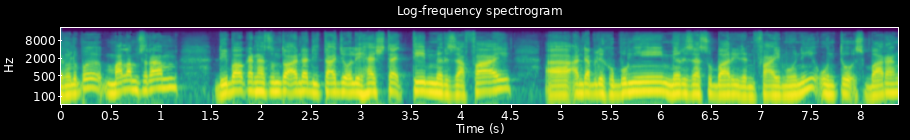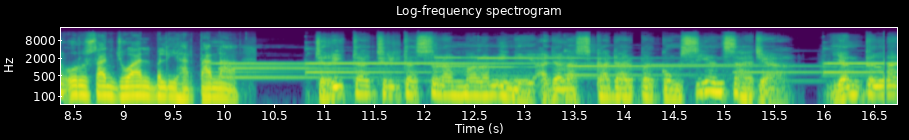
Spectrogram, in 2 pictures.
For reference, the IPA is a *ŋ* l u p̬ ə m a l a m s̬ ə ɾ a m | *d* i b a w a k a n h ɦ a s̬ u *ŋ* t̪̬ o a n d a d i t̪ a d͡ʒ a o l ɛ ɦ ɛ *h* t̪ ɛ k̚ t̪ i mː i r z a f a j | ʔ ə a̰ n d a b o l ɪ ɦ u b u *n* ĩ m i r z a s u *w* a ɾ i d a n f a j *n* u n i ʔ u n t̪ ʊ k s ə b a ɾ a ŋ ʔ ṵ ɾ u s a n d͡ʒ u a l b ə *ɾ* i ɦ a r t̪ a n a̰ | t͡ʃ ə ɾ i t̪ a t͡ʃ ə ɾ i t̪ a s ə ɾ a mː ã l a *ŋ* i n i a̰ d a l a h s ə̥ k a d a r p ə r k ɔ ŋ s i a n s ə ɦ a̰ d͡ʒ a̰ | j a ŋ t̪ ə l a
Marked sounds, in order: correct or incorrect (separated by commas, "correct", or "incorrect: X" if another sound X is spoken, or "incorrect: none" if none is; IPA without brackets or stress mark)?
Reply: correct, correct, incorrect: n, incorrect: ʃ, incorrect: ŋ, incorrect: b, incorrect: m, incorrect: l, incorrect: m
